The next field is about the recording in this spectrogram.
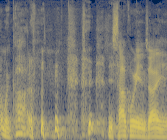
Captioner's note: laughter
